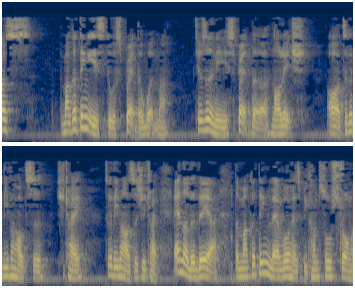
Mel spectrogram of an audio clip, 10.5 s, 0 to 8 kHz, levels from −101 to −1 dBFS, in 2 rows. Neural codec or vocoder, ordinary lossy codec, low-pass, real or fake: none; MP3, 24 kbps; 7.2 kHz; real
